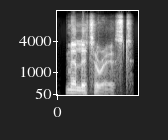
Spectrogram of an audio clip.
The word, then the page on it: militarist: British English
